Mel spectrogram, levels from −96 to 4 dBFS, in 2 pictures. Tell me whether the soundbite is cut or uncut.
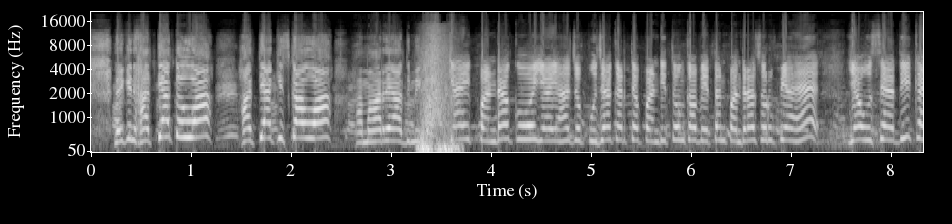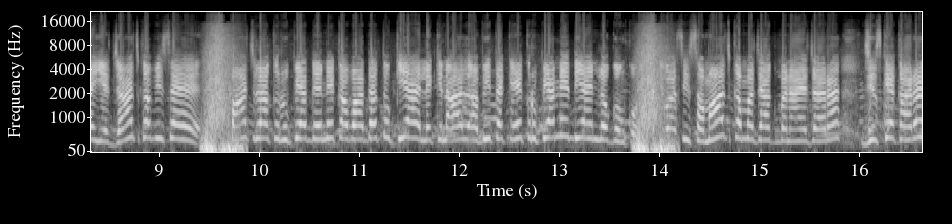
cut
